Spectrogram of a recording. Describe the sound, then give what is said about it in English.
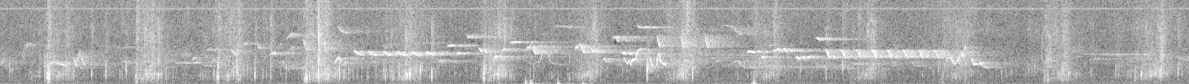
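A winter wren sings its long, rapid, high-pitched tumbling song, nearly continuous over the stretch, while footsteps crunch steadily. “Our winter wren with its really long song.”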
